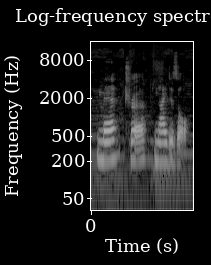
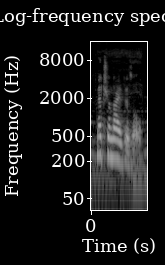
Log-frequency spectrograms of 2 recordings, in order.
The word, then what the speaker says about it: metronidazole: about it is an anabolic and it is pronounced metronidazole metronidazole which is also called flagyl so these are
